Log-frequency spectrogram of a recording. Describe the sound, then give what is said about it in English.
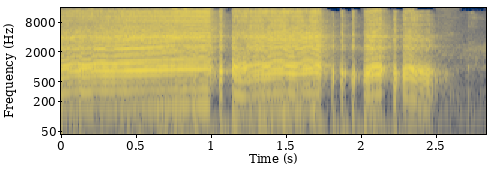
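Someone imitates a two-stroke motorcycle engine with their voice: a loud, buzzy drone that holds steady, then breaks into choppy, sputtering revs before cutting off. “That really did sound like a motorcycle, though.”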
